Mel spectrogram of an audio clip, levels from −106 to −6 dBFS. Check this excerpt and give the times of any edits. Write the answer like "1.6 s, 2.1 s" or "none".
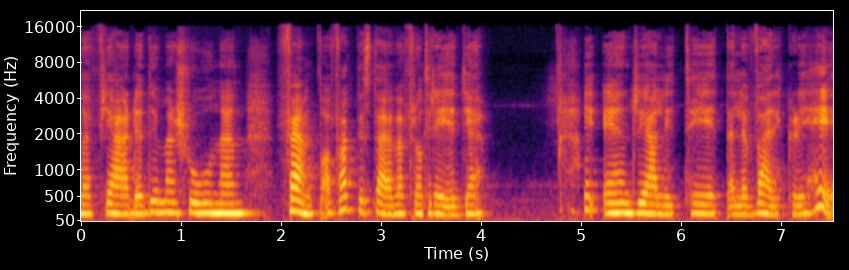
2.4 s, 3.4 s, 5.0 s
